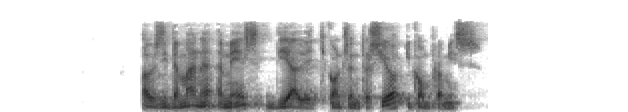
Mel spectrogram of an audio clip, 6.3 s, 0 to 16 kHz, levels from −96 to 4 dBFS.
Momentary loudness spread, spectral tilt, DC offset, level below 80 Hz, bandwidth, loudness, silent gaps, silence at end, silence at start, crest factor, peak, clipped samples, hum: 7 LU; -4.5 dB/octave; under 0.1%; -58 dBFS; 8 kHz; -18 LUFS; none; 1.5 s; 1.4 s; 18 dB; -2 dBFS; under 0.1%; none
